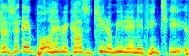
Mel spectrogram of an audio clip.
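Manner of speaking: mock flustered blurting. Retelling a phone call, the speaker acts out his past self, retelling a flustered blurt. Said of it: "as I blurted out".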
